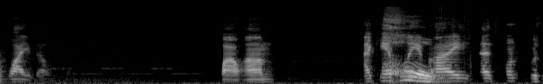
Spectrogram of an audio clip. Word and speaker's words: Yveltal: Oh wait, Veltal. Wow, how have I never seen that? Okay, well, I stand corrected there. Why Yveltal or Yveltal?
